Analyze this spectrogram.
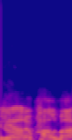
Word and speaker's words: Giuliano Palma: Giuliano Palma and the Blue Beaters Ke Cosa Che.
